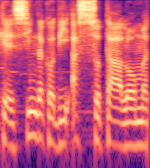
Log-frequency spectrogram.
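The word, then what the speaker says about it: Ásotthalom: La pronuncia giusta è Assotalom, ecco. È una S strisciata, però va bene.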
